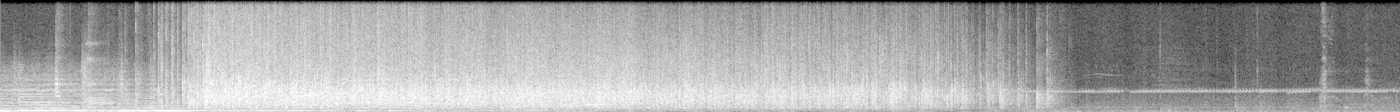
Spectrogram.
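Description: The last notes of a song's music, then audience applause for about eight seconds that fades out. After it, a faint steady high tone.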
